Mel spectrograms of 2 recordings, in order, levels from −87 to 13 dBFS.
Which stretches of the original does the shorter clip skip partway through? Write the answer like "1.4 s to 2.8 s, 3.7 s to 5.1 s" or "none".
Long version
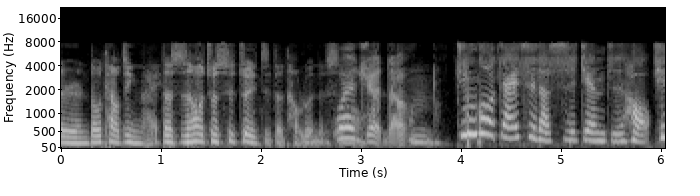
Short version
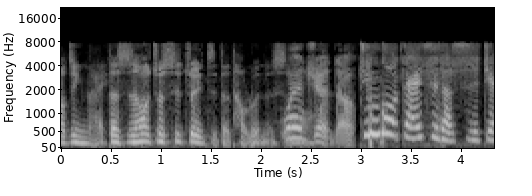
3.5 s to 3.9 s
